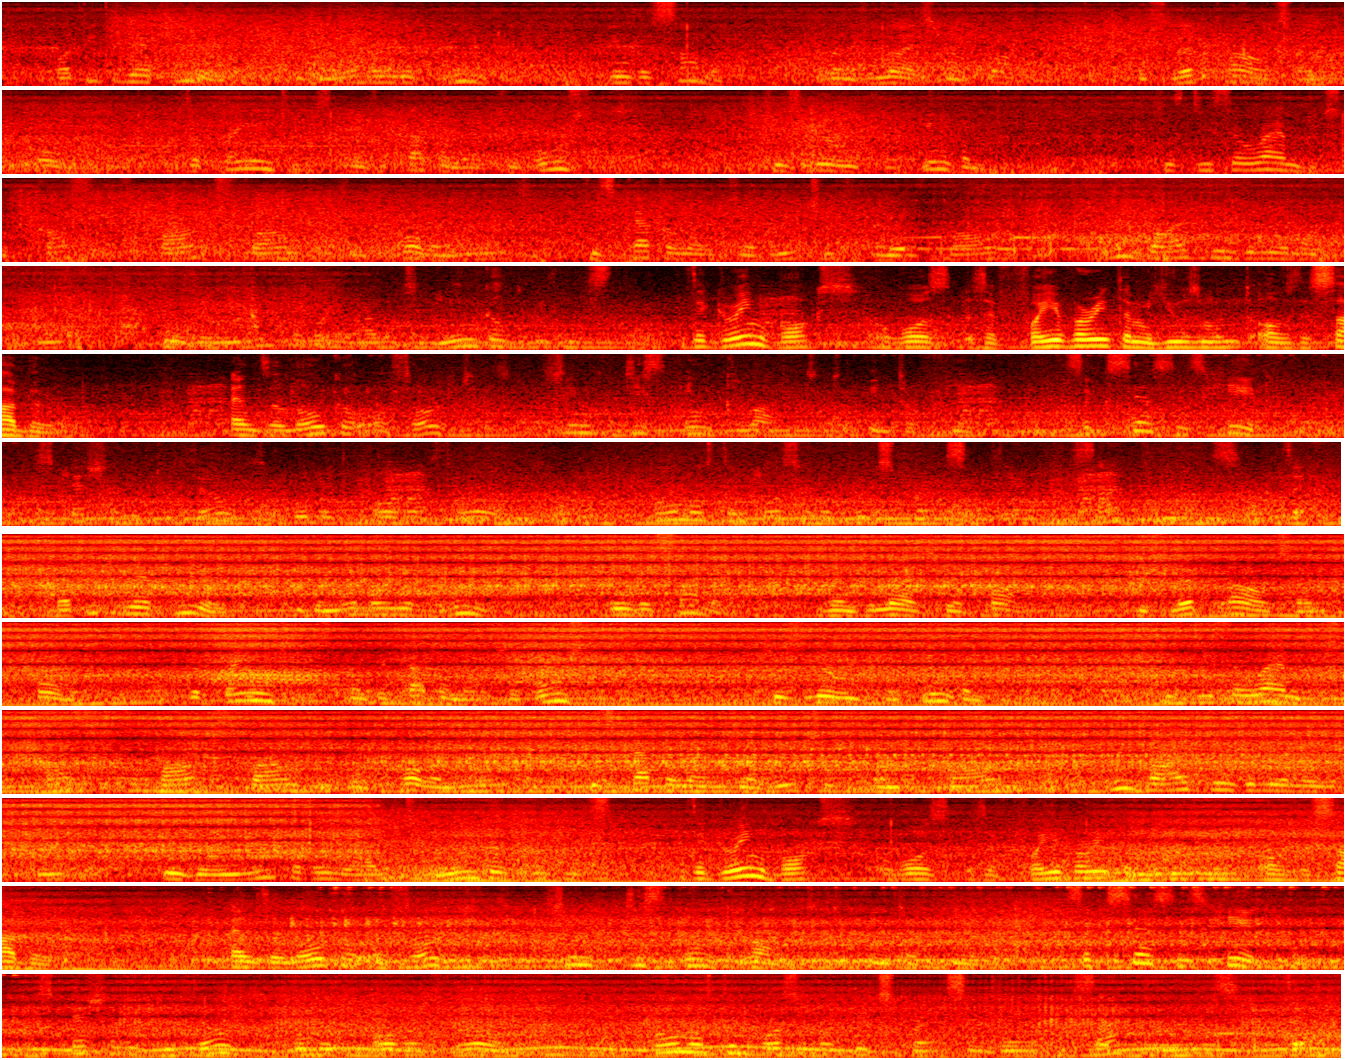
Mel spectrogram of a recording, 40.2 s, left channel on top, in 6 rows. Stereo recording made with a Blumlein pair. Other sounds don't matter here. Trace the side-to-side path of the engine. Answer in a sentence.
You can hear the engine stay put.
